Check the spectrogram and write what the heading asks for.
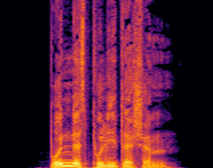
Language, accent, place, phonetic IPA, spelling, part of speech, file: German, Germany, Berlin, [ˈbʊndəspoˌliːtɪʃm̩], bundespolitischem, adjective, De-bundespolitischem.ogg
- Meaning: strong dative masculine/neuter singular of bundespolitisch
